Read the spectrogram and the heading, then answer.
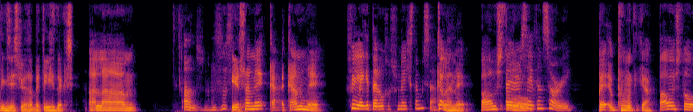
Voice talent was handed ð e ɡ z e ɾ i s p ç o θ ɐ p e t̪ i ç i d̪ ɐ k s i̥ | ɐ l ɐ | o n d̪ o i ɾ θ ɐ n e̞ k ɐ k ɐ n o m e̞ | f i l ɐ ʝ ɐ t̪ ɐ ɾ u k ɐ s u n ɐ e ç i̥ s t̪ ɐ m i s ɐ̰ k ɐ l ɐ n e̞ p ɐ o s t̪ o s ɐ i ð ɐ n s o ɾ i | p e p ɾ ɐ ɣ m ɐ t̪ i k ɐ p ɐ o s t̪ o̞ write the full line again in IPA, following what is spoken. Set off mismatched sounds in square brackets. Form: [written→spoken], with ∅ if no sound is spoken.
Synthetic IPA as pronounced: ð e ɡ z e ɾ i s p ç o θ ɐ p e t̪ i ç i d̪ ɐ k s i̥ | ɐ l ɐ | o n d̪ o i ɾ θ ɐ n e̞ k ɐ k ɐ n [o→u] m e̞ | f i l ɐ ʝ ɐ t̪ ɐ ɾ u [k→x] ɐ s u n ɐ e ç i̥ s t̪ ɐ m i s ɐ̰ k ɐ l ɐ n e̞ p ɐ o s t̪ o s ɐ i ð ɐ n s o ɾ i | p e p ɾ ɐ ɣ m ɐ t̪ i k ɐ p ɐ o s t̪ o̞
